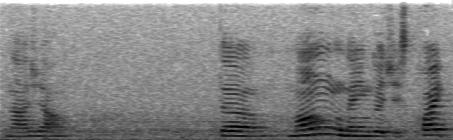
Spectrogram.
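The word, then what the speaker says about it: Nyob zoo: For example, to say hello, it wouldn't be pronounced as Naibzu if you read it the English way. It's pronounced as Najang.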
